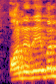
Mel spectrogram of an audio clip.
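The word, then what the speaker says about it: honourable: यहां पर आप देख सकते हैं ऑनरेबल में एच जो है वो साइलेंट है, स्वर ओ की आवाज आती है इसलिए एन का प्रयोग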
